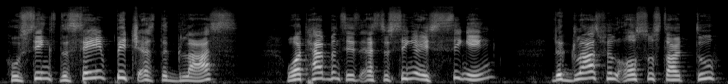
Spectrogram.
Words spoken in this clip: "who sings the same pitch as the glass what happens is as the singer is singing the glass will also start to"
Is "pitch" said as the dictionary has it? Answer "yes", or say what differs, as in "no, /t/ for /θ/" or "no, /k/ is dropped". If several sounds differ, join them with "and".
yes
